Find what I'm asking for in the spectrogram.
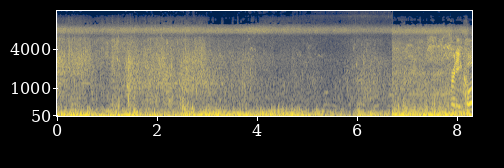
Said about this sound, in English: Alright, the wind's a bit strong.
